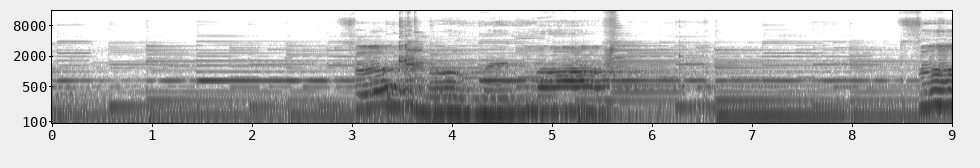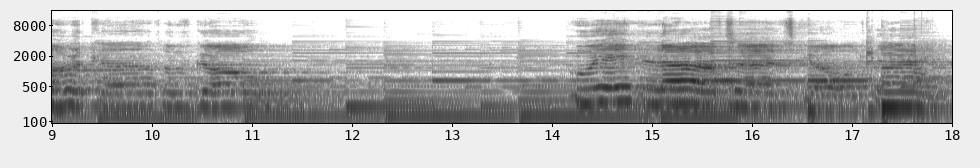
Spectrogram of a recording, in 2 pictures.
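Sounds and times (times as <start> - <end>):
man singing with vibrato: 0.0 - 0.6, 2.8 - 7.6, 8.2 - 12.1, 14.0 - 18.0
strummed acoustic guitar: 0.0 - 18.0.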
